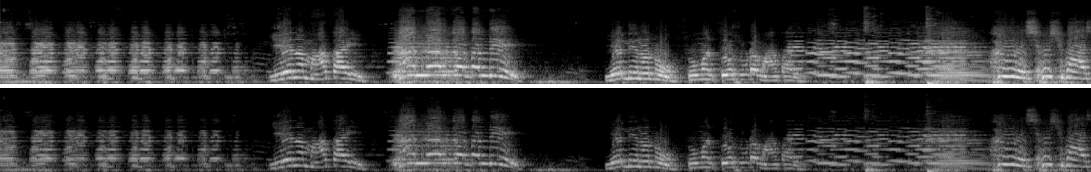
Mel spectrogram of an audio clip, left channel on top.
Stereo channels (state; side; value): quieter; right; 10.8 dB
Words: ಏನ ಮಾತಾಯಿ ನನ್ನ ತಂದಿ ಎಲ್ಲಿರೋನು ಸುಮ್ಮನೆ ತೋರ್ಸ್ಬಿಡ ಮಾತಾಯಿ ಶಿವ ಶಿವ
